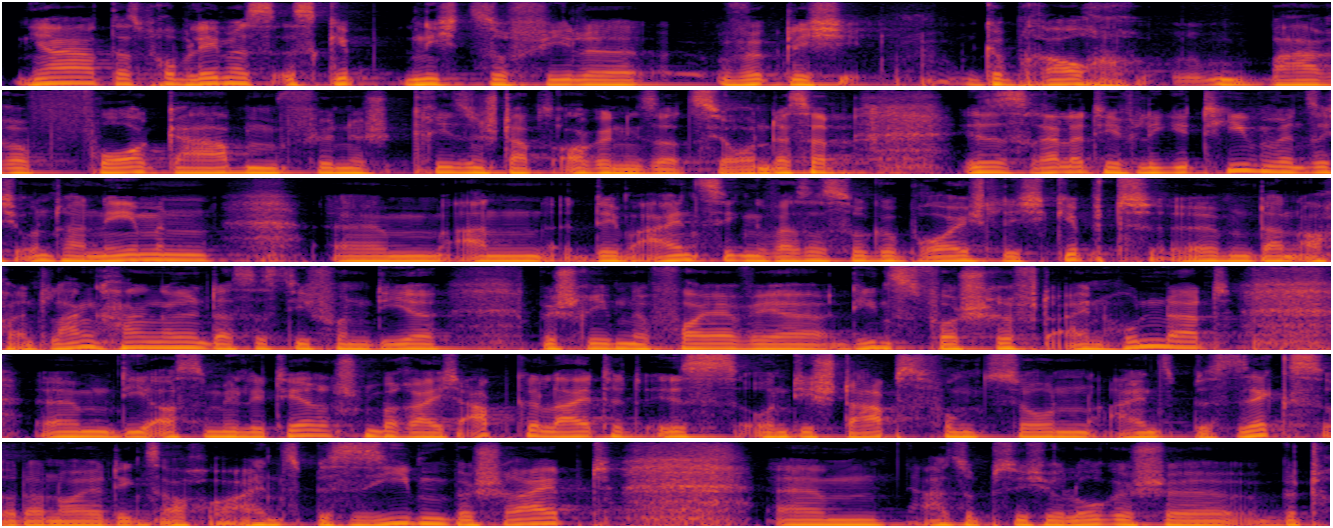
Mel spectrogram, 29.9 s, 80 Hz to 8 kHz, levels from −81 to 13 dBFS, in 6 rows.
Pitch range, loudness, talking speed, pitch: 110-125 Hz, -19 LUFS, 140 wpm, 115 Hz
